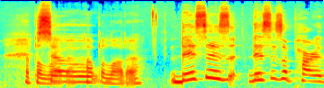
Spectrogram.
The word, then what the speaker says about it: Hippolyta: If you guys can't tell, we're having a tough time saying it because the words the letters do not match it phonetically. Yeah, it's hippo. Hippolyta. Hippolyta.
